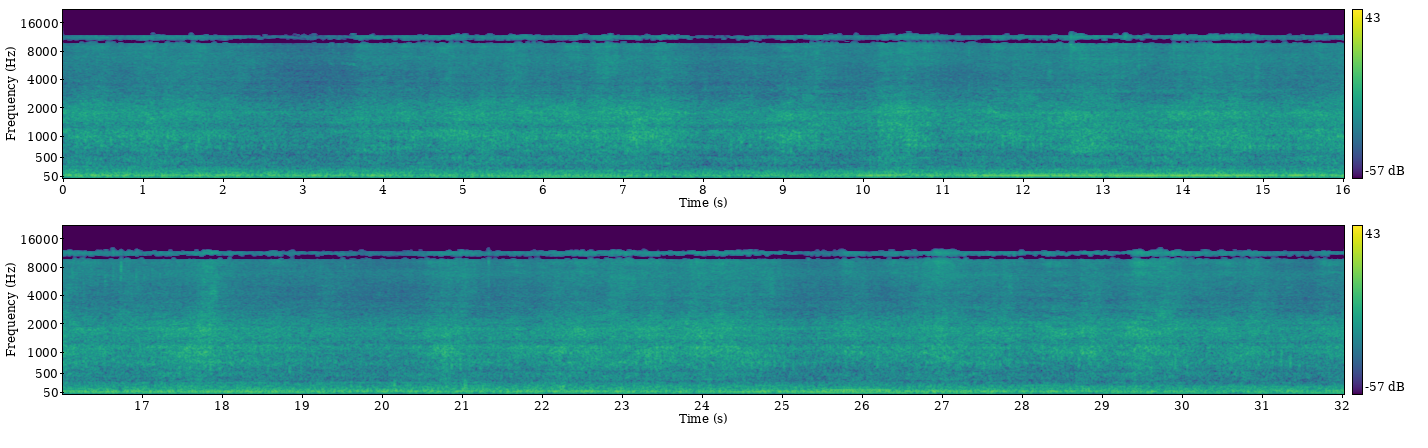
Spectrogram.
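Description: Steady low rumble of a car travelling at highway speed, heard from inside the cabin. It grows louder for several seconds about a third of the way in.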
